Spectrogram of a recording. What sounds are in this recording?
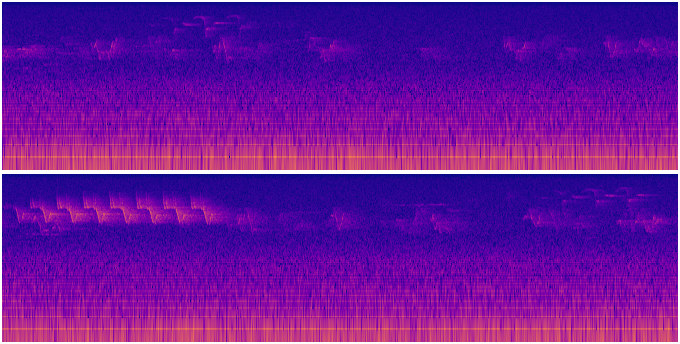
Scarlet Tanager, Red-eyed Vireo, Blackburnian Warbler, Ovenbird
